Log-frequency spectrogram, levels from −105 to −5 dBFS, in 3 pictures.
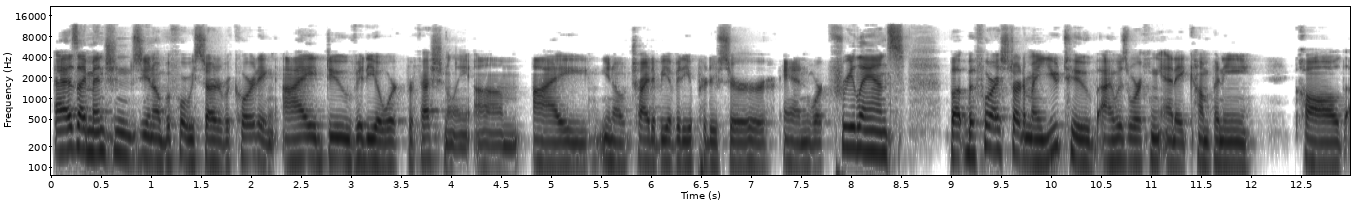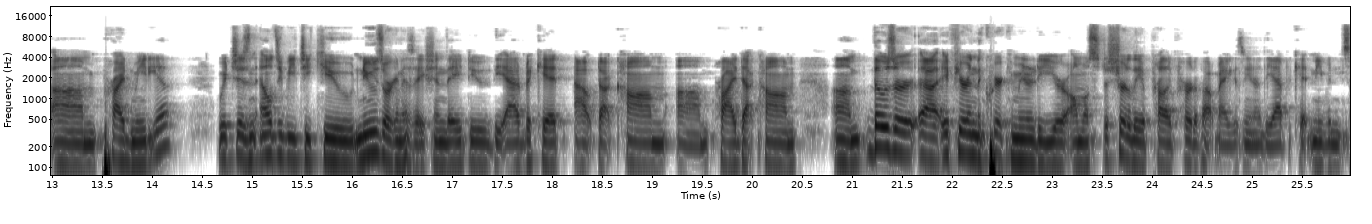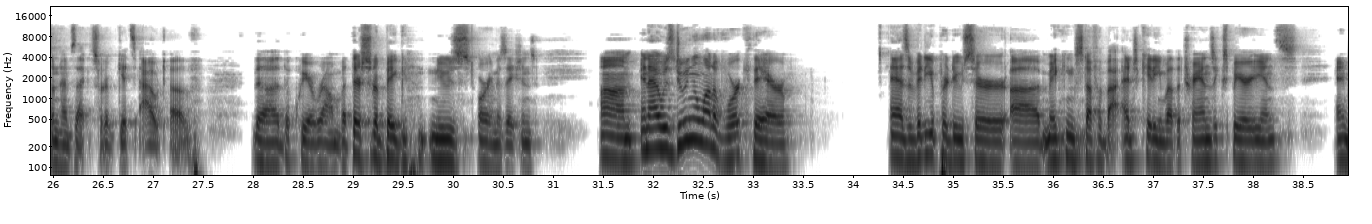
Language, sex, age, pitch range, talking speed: English, male, 20-39, 115-140 Hz, 185 wpm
